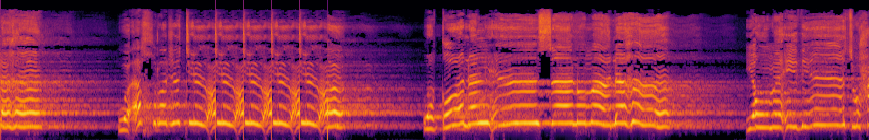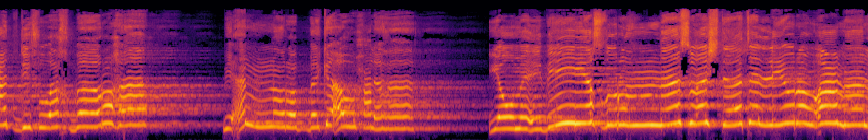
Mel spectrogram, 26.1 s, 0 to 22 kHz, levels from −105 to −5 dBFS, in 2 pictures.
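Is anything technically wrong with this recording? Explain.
Yes, there are two kinds of fault.

Broken-record loop, from 3.22 to 4.91 s. The playback path likely stalled and kept resending the last fragment it had buffered. A 0.42 s piece of sound plays four times back to back, identical each time, so the passage stutters mechanically instead of moving forward. The audio that belonged in that stretch never arrives and is lost.

Compressed frames skipped, at 11.31 s, 16.70 s, 18.58 to 18.60 s and 21.64 s. Each time, whole blocks of compressed audio go unplayed, either missing or rejected by the decoder as damaged, and the sound jumps ahead. The gaps are roughly 70 ms, 300 ms, 300 ms and 150 ms, made up of 23.2 ms frames.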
